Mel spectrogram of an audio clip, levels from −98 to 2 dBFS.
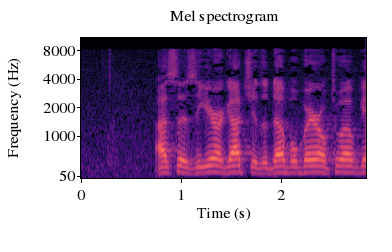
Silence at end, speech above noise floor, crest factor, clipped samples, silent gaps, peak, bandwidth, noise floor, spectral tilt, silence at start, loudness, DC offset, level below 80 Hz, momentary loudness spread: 0 s; 31 dB; 18 dB; under 0.1%; none; -16 dBFS; 8.8 kHz; -63 dBFS; -4.5 dB/octave; 0.75 s; -33 LUFS; under 0.1%; -78 dBFS; 5 LU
